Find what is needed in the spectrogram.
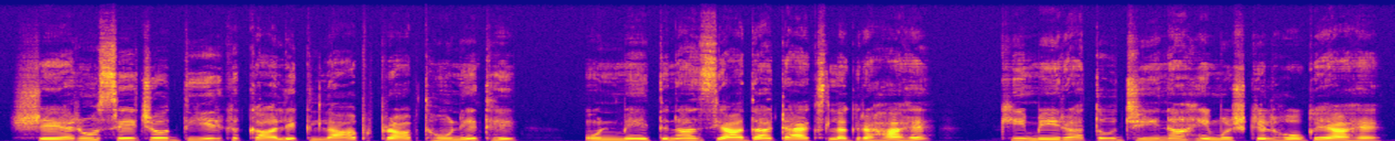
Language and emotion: Hindi, sad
